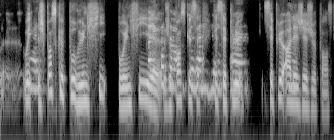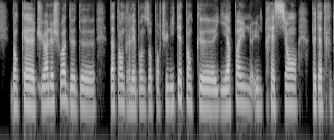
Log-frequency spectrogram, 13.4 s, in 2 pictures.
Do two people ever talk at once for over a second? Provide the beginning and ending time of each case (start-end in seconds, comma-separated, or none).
3.0-4.8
